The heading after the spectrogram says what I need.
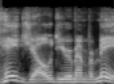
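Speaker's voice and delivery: mock sunny, friendly, very cheerful tone. Retelling a phone call where a caller greeted him, mimicking a very cheerful caller. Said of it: "In a very cheerful voice".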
